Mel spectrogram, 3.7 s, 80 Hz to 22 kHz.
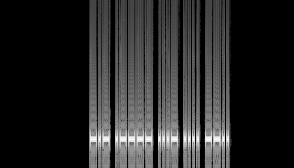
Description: Morse code, heard as a keyed tone, about 44 wpm, 700 Hz. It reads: K1VHZ
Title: USA Call Signs - 5 Characters - 6x Character Spacing - 45wpm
